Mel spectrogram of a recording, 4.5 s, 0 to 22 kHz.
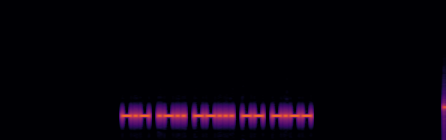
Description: Morse code, heard as a keyed tone, about 40 wpm, 700 Hz. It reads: KL7MY
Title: USA Call Signs - 5 Characters - 2x Character Spacing - 40wpm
